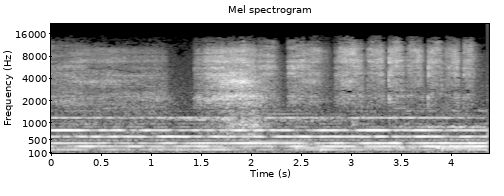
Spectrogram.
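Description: Felt-tip marker rubbing across paper in back-and-forth colouring strokes, loudest about two seconds in, over steady background music.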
